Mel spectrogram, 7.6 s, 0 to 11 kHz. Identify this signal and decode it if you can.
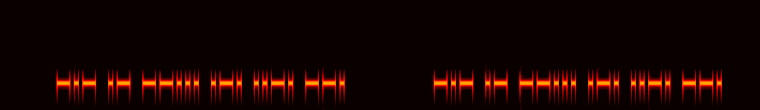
Morse code, heard as a keyed tone, about 28 wpm, 700 Hz. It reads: KA7RFG KA7RFG
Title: USA Call Signs - 6 Characters - Repeated 2x - 28wpm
